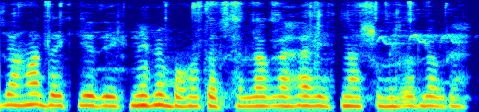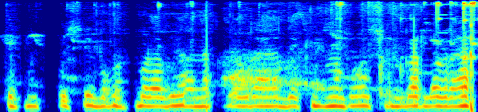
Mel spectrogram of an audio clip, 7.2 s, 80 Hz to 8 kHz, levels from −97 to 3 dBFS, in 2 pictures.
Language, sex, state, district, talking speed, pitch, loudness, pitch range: Hindi, female, Bihar, Araria, 250 wpm, 240 Hz, -23 LUFS, 230-245 Hz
